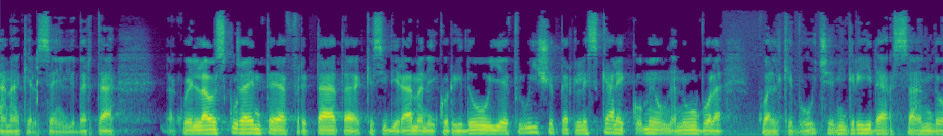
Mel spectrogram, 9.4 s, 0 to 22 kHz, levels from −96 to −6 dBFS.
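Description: Right at the start, around 0.36 to 0.38 s, there's a short glitch from damaged data in the compressed stream. Part of the encoded data is corrupted, so the decoder misreads those frames, loses sync and hunts for the next valid frame header, and that scramble comes out as a brief glitch. The same blip returns at about 2.36 s and again at 6.12 s, each one just a couple of hundredths of a second long.

From 7.06 s to the end there's video or display buzz. A screen or video cable is leaking into the audio path, giving a steady 75 Hz buzz, which matches the picture's field rate, with a layer of hash on top. It sits well under the wanted sound, roughly 25 dB down. While that buzz is running, one more corrupted-stream glitch pops out at about 8.88 s.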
